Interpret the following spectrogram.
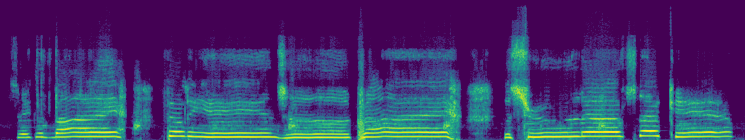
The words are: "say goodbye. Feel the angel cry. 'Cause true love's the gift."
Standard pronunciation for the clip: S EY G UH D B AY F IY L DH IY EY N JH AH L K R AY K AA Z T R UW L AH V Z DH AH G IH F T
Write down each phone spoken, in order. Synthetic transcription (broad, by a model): S EY G UH D B AY F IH L DH IY EY N JH AH L K R AY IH T R UW L AH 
